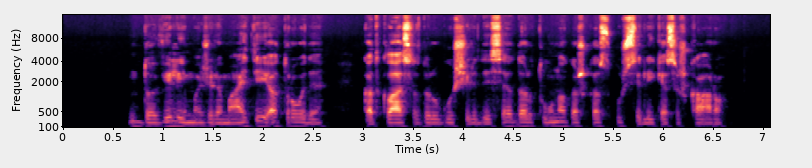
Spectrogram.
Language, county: Lithuanian, Šiauliai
